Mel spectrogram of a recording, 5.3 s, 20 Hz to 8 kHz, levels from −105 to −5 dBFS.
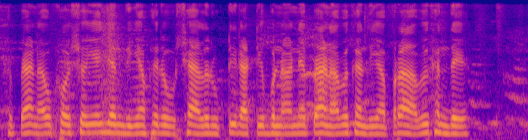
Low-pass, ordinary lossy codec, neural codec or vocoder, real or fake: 7.2 kHz; none; none; real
